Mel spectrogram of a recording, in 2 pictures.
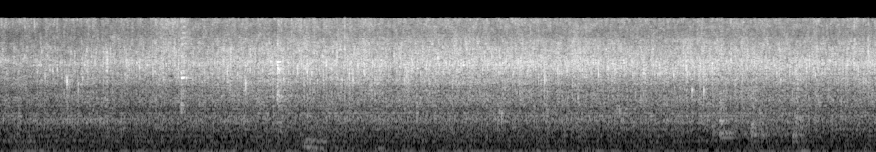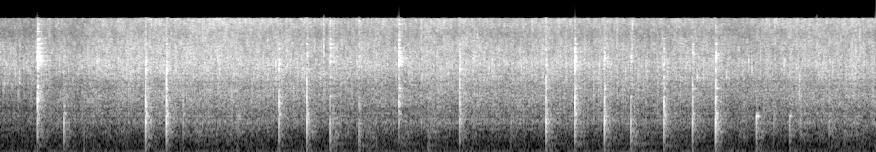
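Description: Ginger-garlic paste sizzling in hot oil in a kadhai as it is sautéed to cook off its raw smell. From about nine seconds in, a spoon repeatedly clicks and scrapes against the pan over the steady sizzle.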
